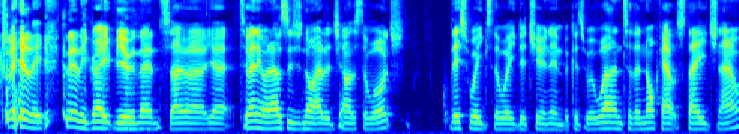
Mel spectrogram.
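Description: A very clean recording holds this voice over a silent background. Its intonation is fairly even. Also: man, medium pitch for a man. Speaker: podcast host. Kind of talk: guided meditation (mock, comedic). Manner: slow, calm, soothing, in an exaggerated instructor voice; breaks into laughter.

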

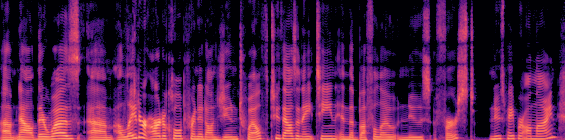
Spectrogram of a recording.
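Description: A woman with a Southern US accent, her tone bright and sharp, hardly any pauses, on a very clean recording with a silent background. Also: medium pitch for a woman, ordinary pitch variation, fairly slow pace. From US South. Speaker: podcast co-host and grant writer. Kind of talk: casual chat.

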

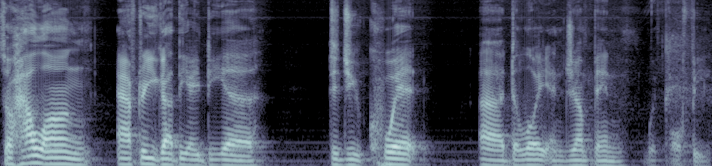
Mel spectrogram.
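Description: On a very clean recording with a silent background, a man with a fairly low pitch and fairly even intonation speaks at a fairly slow pace, with big swings in loudness and long, frequent pauses. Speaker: podcast co-host. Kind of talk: interview. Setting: studio.

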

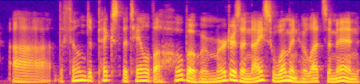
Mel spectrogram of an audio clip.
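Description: In a normal speaking voice, a man talks at a fairly quick pace with medium pitch and ordinary pitch variation on a very clean recording with a silent background. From US Midwest (Troy, Michigan). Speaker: podcast co-host. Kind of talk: casual chat.

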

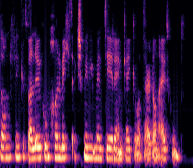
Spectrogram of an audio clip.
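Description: A woman's medium-pitched voice with vocal fry and fairly even intonation. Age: 20s. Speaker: design student. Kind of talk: casual chat.

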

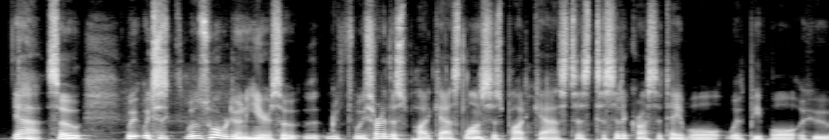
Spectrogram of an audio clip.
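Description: The speaker is a man. He talks with a West Texas accent. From rural West Texas. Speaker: podcast host, church pastor. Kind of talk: casual chat.

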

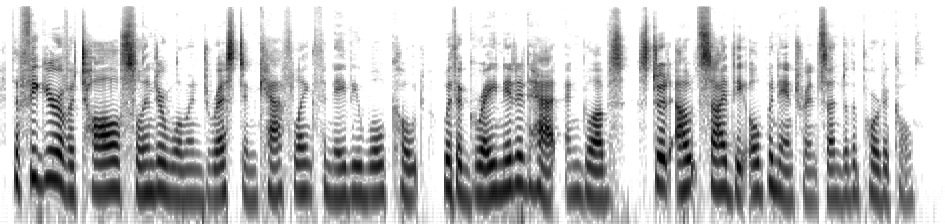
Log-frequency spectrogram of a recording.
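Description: In an ordinary speaking voice, a woman talks at a moderate pace and a medium pitch with fairly even intonation and big swings in loudness, the sound dry and close with no echo. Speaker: novelist reading her own book. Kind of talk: literary audiobook reading of her own novel chapter. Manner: narrative, measured pace with shifts into character dialogue.

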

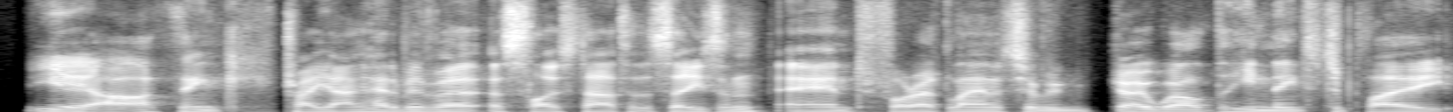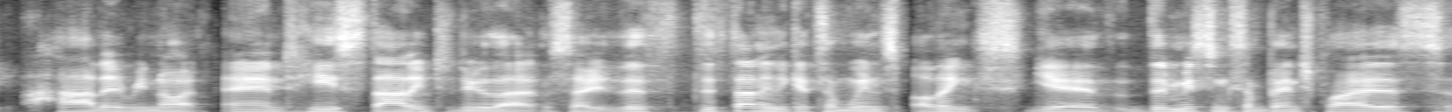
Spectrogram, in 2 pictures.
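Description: A man with an Australian accent talks at a moderate pace with fairly low pitch, fairly even intonation and hardly any pauses. The recording is very clean, with a silent background. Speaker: podcast co-host. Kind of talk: casual chat.

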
